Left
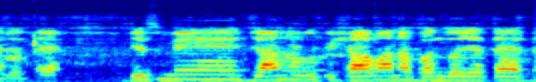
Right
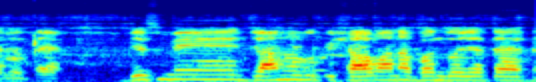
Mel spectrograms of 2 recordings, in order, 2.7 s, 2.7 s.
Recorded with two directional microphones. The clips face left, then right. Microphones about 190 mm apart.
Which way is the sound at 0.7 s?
5° right (ahead or behind).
